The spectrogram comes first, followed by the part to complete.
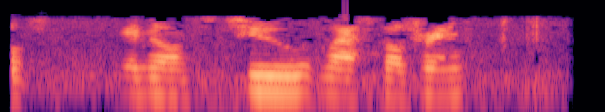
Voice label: Fire Department Dispatch; Grand Junction; scanner

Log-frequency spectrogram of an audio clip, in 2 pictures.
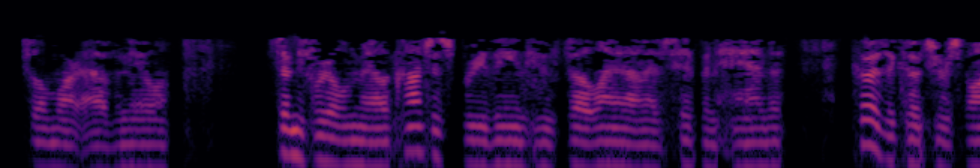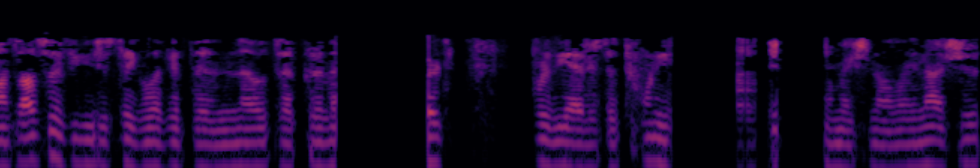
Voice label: Fire Department Dispatch, scanner

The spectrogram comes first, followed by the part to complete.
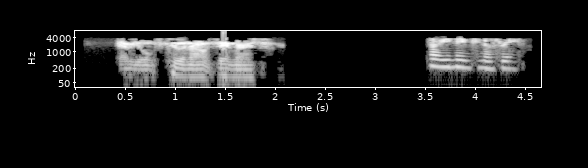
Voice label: Fire Dispatch, Scanner audio recording

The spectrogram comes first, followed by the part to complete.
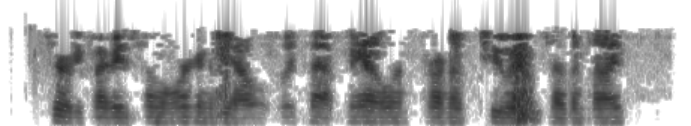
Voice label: Police Department Dispatch; Grand Junction

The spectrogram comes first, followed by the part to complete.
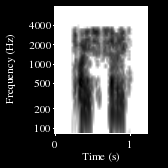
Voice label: Mesa County Sheriff Dispatch

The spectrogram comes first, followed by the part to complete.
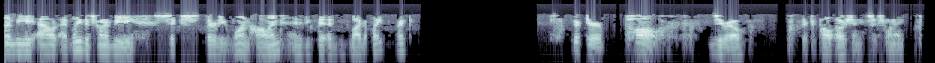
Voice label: Sheriff Dispatch; Mesa County

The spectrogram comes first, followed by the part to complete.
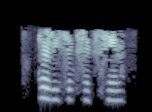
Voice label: Police Department Dispatch

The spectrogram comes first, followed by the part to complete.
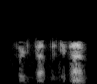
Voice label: Police Dispatch

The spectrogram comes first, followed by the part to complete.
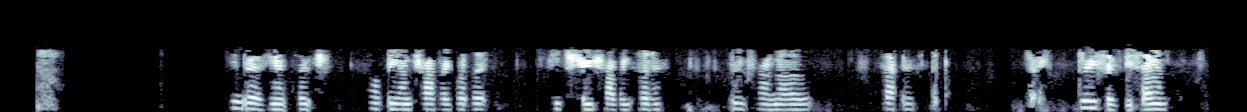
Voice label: Mesa County Sheriff Dispatch

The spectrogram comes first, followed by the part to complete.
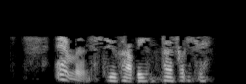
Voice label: Fire Dispatch, scanner

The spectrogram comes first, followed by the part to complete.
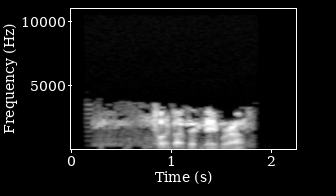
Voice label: Sheriff Dispatch, scanner; Mesa County

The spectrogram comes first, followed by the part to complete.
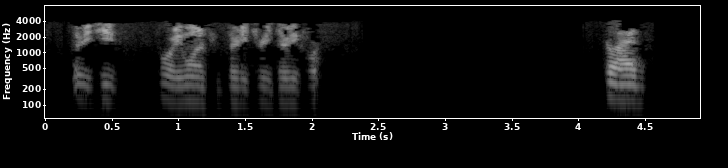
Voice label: Police Dispatch, scanner; Police 1 Dispatch

